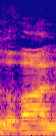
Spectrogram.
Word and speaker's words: Le'Veon: you say it Le'Veon I thought it was Le'Veon too but it's actually leavon ma leavon okay got it he he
